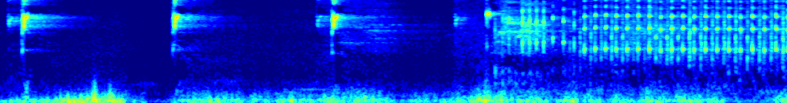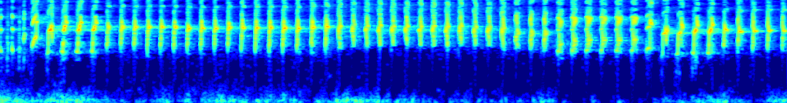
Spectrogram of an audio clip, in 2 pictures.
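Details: Lovebird giving its long ngekek chatter, recorded as a tutor for murai and kacer songbirds: a few sharp chirps, then an unbroken rapid buzzy trill of evenly pulsed notes lasting about eight seconds.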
